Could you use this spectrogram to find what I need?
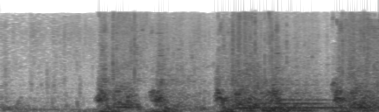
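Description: A pickaxe strikes stone with sharp knocks.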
